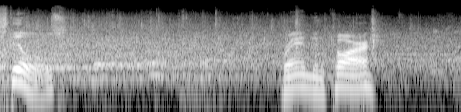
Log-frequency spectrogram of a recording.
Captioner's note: pa announcement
